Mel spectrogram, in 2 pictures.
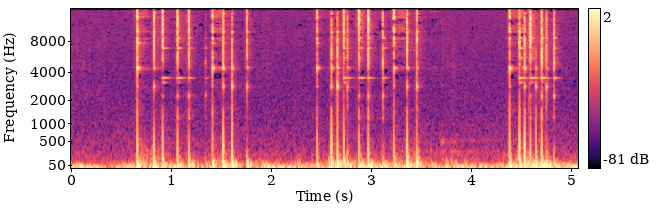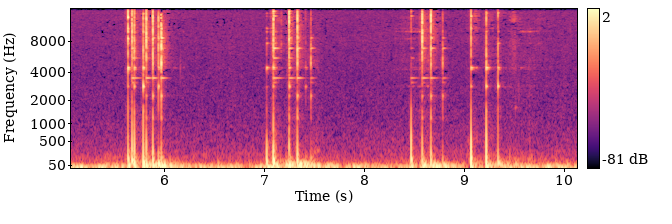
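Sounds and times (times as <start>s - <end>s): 
faint low hum: 0.0s - 10.1s
bright glassy tapping clinks: 0.6s - 1.8s, 2.4s - 3.6s, 4.4s - 4.9s, 5.6s - 6.1s, 7.0s - 7.6s, 8.5s - 9.6s.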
